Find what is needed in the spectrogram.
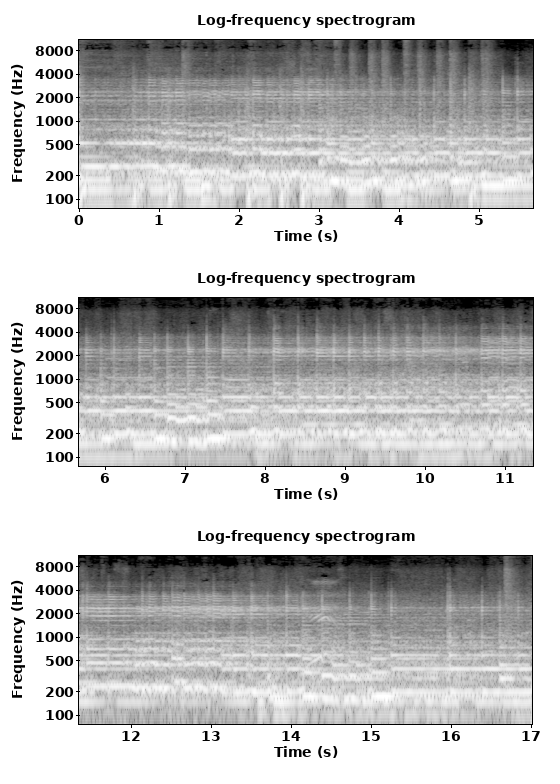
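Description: A live band plays on two electric guitars and an electric bass, with sustained chords and a strong bass line. Sharp percussive ticks sound through the first five seconds, then drop away.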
